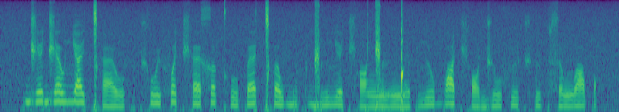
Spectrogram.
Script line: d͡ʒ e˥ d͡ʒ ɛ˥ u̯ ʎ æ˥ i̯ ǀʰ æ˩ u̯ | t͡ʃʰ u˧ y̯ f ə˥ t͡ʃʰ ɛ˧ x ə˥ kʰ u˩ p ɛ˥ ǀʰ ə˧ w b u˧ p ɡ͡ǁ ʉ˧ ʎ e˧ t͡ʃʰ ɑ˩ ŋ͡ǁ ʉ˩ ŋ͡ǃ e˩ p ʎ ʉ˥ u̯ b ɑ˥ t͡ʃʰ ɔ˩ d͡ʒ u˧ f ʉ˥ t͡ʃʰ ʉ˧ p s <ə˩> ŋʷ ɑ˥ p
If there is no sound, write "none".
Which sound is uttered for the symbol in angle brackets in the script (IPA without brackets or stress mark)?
ə˧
